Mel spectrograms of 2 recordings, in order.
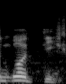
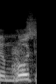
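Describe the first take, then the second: First: Mboti with a final ee sound; regional I ending. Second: Mbote ending in an E sound; standard E ending. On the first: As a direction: turn the E of Mbote into I, Mboti. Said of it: "ils disent Mboti". (Mboti, prononcé avec un I final) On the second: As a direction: say Mbote with final E, not I. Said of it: "Au lieu de Mbote". (Mbote, avec un E final) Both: Shown as a demonstration.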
